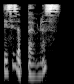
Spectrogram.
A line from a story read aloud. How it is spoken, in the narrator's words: he whispered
